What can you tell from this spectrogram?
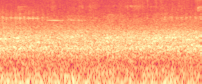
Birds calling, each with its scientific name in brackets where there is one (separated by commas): Belted Kingfisher (Megaceryle alcyon), Canada Goose (Branta canadensis)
